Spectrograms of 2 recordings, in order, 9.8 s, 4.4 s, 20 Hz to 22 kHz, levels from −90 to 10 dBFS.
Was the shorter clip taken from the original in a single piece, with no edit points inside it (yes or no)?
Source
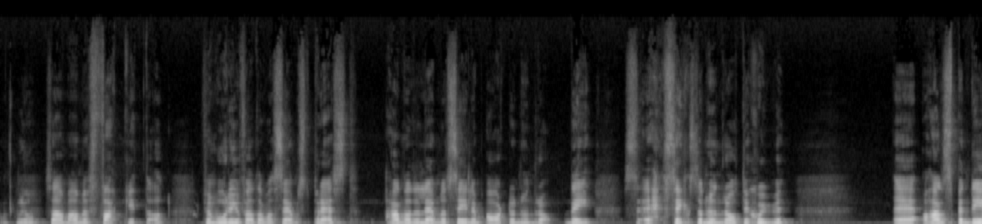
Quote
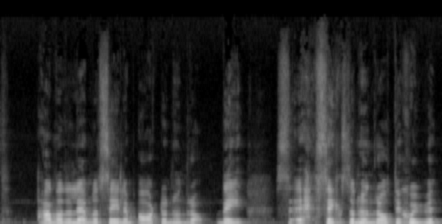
yes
